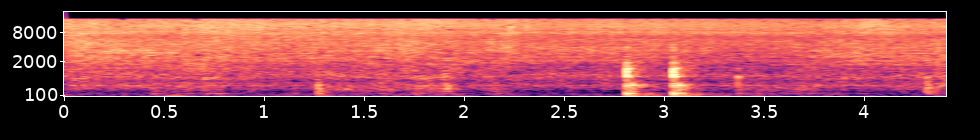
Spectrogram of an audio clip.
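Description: Mutton and bitter gourd curry sizzling in oil in a pot while a spatula stirs and scrapes through it, the masala frying with paprika for colour. Two sharp knocks of the spatula against the pot about three seconds in.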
